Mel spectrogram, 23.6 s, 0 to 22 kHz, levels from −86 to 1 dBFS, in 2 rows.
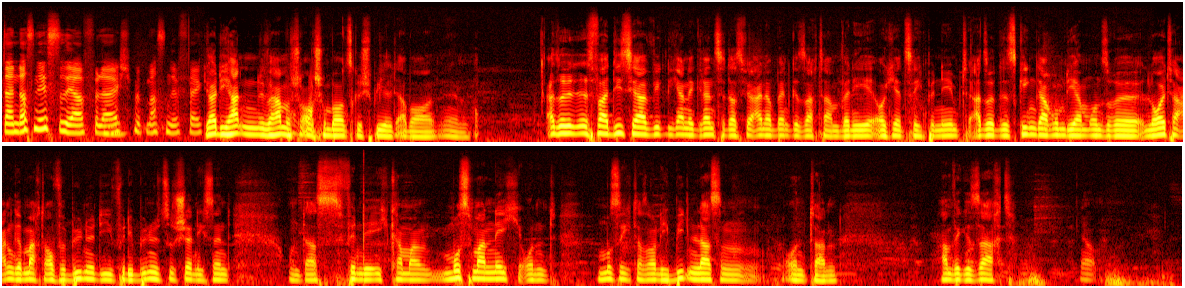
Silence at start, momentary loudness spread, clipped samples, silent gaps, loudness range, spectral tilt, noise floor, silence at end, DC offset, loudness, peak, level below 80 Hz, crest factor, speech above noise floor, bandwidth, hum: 0 s; 14 LU; under 0.1%; none; 5 LU; -6.5 dB/octave; -51 dBFS; 0.1 s; under 0.1%; -21 LUFS; -4 dBFS; -42 dBFS; 18 dB; 31 dB; 15.5 kHz; none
